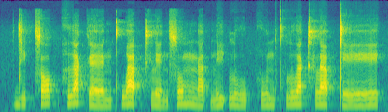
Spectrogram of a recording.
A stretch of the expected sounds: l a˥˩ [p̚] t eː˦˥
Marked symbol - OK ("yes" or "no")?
yes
